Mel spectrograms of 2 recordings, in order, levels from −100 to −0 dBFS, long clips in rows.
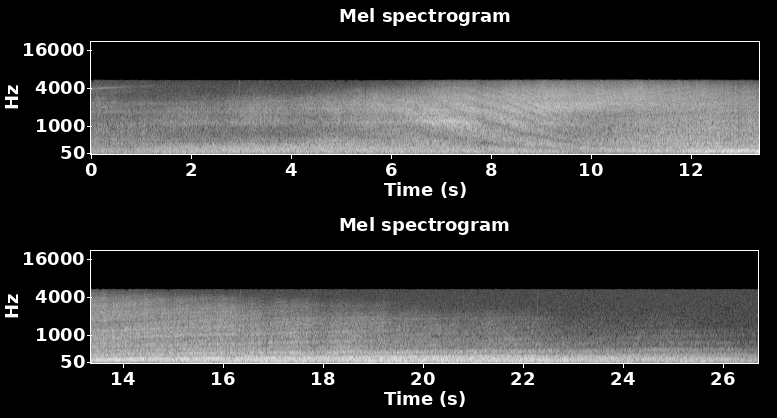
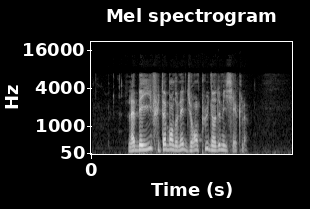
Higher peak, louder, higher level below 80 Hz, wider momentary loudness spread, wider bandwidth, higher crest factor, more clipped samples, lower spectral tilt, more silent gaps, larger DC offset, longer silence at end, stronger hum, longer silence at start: about the same, -4 dBFS vs -6 dBFS; first, -20 LUFS vs -24 LUFS; first, -32 dBFS vs -62 dBFS; about the same, 10 LU vs 12 LU; second, 5.4 kHz vs 7.2 kHz; second, 14 dB vs 20 dB; neither; first, -7.5 dB/octave vs -5.5 dB/octave; neither; first, 0.4% vs under 0.1%; second, 0 s vs 0.95 s; neither; second, 0 s vs 0.75 s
